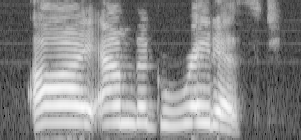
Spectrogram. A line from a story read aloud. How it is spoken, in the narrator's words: pound your chest, and yell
